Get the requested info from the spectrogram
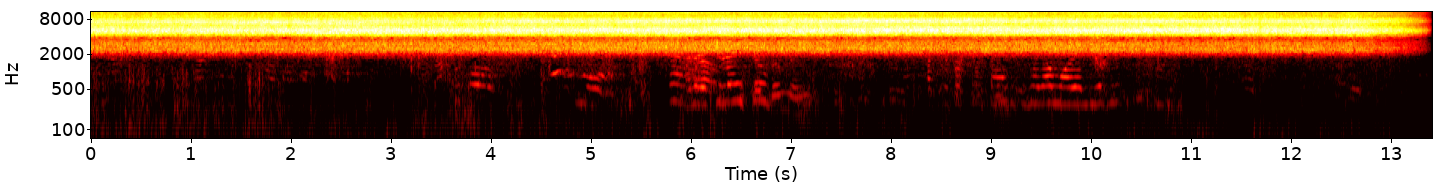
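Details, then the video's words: Loud massed cicadas in Turkish forest give a constant piercing drone that never lets up, while quiet human speech is heard faintly below before the sound cuts off at the end. "Very loud cicadas"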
